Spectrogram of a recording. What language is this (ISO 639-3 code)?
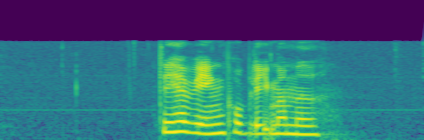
dan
